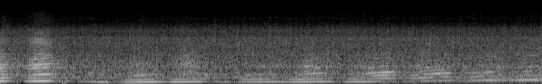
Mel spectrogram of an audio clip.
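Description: Off-road 4WD engine climbing a rough trail, revving up and easing off again and again as the driver works the throttle.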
